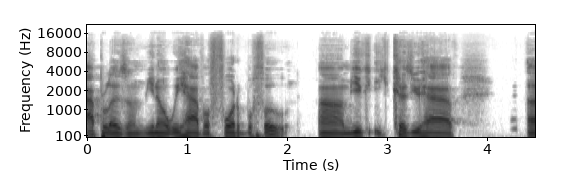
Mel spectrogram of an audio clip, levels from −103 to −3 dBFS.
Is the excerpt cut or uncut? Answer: cut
